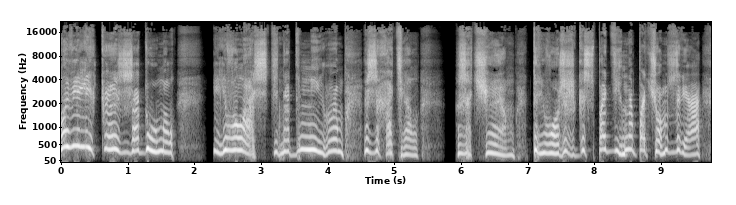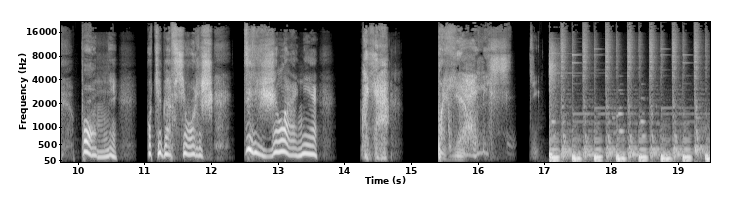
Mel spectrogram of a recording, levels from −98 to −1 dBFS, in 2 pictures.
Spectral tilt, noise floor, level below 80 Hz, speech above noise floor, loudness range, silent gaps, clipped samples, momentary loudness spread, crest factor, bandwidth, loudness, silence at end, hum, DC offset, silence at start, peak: -3 dB/octave; under -90 dBFS; -34 dBFS; over 77 dB; 5 LU; 2.19-2.28 s, 5.77-5.91 s, 10.89-11.04 s, 12.37-12.50 s, 13.89-14.24 s, 14.89-15.41 s, 16.60-16.77 s; under 0.1%; 11 LU; 14 dB; over 20 kHz; -13 LUFS; 0 s; none; under 0.1%; 0 s; 0 dBFS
